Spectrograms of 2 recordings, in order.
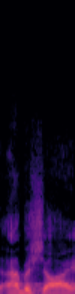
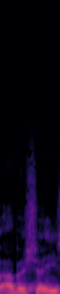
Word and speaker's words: Abishai: And Abishai, and I might change the pronunciation, his name is actually Abishai, all right? So I may interchange that. I think a lot of times we hear the preacher say Abishai, but it's pronounced Abishai in the Hebrew.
